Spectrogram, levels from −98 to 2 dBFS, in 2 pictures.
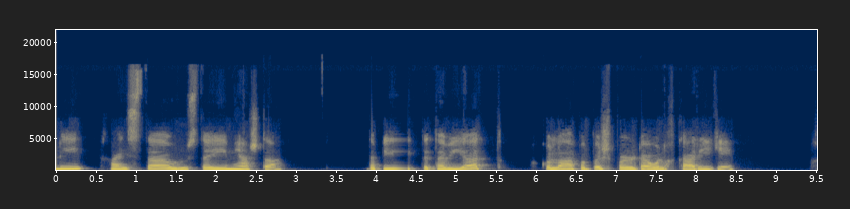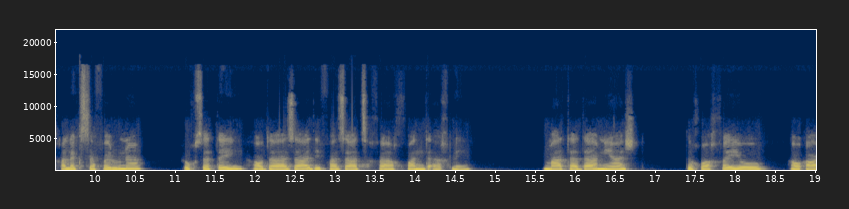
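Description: At 4.22 to 4.41 s the speech stalls into a short fading buzz, most likely a call audio freeze: the jitter buffer ran dry, inserting about 174 ms without losing anything. From 5.04 to 10.14 s there's a call bitrate drop, 32 down to 18 kbps, so the voice turns coarse and muffled. Overlapping that, 9.60 to 11.71 s brings a jitter buffer speed-up: trimmed pitch periods make speech run about 8% fast, roughly a fifth of a second gone, sounding hurried.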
